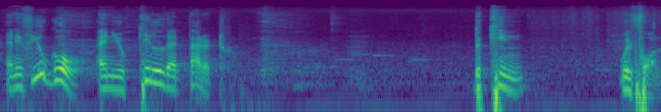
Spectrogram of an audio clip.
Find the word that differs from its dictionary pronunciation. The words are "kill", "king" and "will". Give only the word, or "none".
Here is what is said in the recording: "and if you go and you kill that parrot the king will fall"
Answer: none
